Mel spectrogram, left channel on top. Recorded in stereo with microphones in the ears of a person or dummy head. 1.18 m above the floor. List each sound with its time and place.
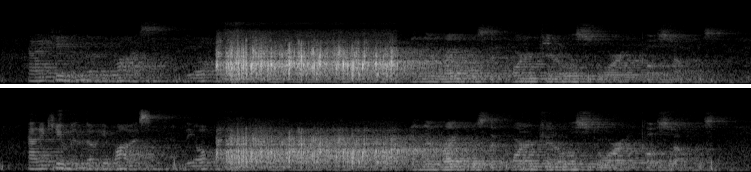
0.3 s a man speaking: 50° right (ahead or behind), 1.6 m
2.2 s boiling: 25° left (ahead or behind), 0.6 m
4.1 s a man speaking: 10° right (ahead or behind), 2.0 m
